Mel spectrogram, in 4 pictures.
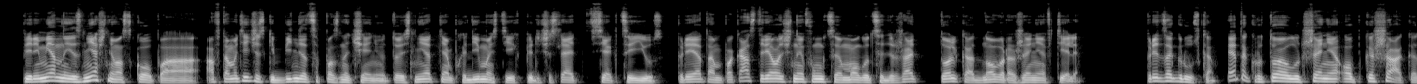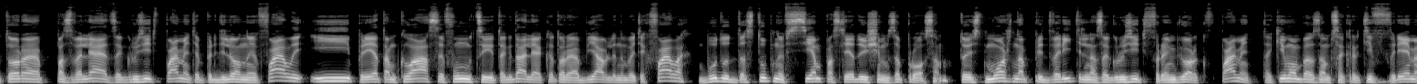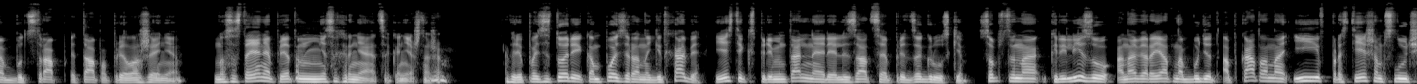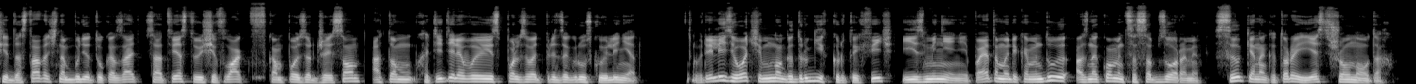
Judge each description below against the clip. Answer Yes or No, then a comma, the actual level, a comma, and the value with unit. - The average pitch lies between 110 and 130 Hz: Yes, low, 120 Hz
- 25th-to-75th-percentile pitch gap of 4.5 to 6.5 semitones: No, average, 3.8 semitones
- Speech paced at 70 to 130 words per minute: No, average, 150 wpm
